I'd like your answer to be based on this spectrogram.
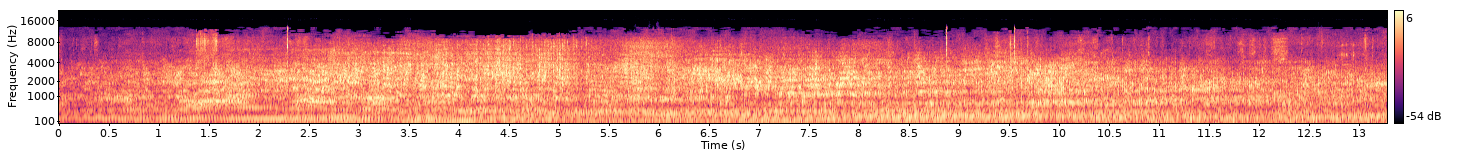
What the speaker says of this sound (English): This particular Spitfire is a Mark 5B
